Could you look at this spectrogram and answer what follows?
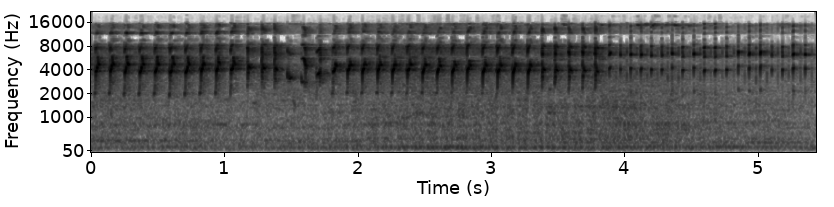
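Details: Lovebird song used as a training recording for other lovebirds: a long run of rapid, rhythmic, high chattering notes, bright and buzzy, with a brief downward sweep midway and a steady pulse throughout.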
